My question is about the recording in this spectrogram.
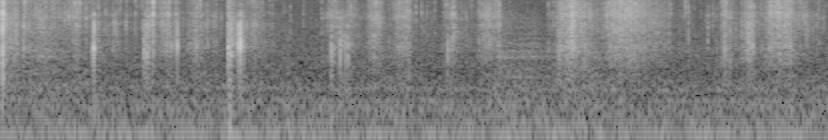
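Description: Plastic wrap being scrunched and pressed by hand onto wet watercolour paint, giving faint, scattered crinkles and crackles.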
